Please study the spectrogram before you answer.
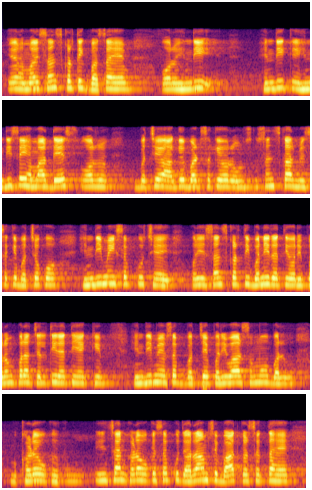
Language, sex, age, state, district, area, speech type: Hindi, female, 60+, Rajasthan, Jodhpur, urban, spontaneous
